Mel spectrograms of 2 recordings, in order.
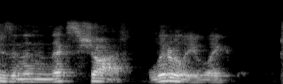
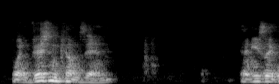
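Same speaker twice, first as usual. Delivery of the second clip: usual speaking voice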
